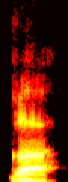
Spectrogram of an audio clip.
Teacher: it's voiced like g but farther back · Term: voiced q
